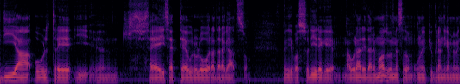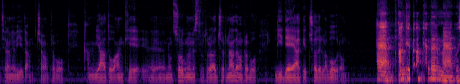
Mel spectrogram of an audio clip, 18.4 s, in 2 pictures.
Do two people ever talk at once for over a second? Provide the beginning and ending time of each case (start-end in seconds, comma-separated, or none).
none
